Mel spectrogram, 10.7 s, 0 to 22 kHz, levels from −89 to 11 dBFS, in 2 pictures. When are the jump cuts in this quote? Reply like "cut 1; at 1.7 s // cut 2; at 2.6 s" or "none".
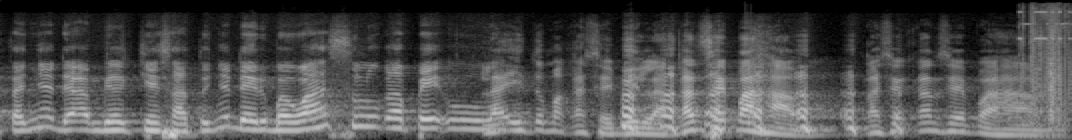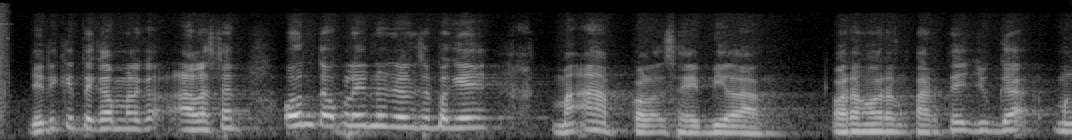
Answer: cut 1; at 5.3 s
